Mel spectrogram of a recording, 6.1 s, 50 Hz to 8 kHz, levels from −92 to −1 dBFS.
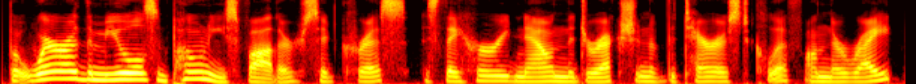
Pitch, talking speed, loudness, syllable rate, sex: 180 Hz, 235 wpm, -19 LUFS, 5.7 syllables/s, female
